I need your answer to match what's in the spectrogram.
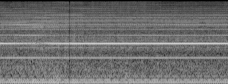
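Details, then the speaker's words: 1965 El Camino revived after years sitting, running well after a new fuel pump: smooth engine under a piercing, steady high-pitched scream that holds its pitch; source undiagnosed, owner wonders about timing or distributor. "Oh man. Jesus. That's ear piercing."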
